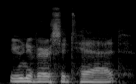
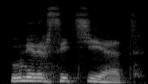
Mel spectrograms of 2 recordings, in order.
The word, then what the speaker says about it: университет: And again, university, not universitat or universitat. We should say Universitet.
